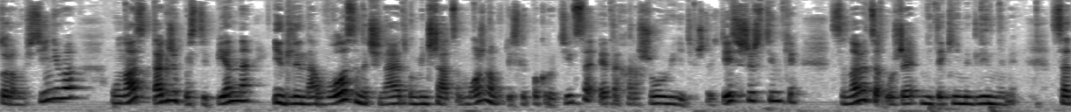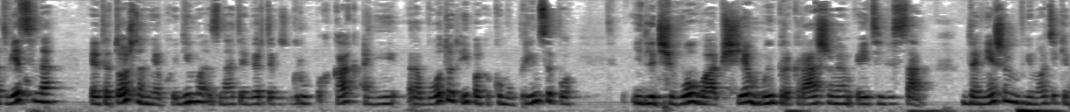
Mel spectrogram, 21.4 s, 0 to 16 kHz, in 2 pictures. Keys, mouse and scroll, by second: 1.3-4.3 middle drag, 4.5-4.8 scroll up 1, 4.8-8.2 middle drag, 8.2 scroll down 1, 8.4-13.0 middle drag, 16.8-17.2 scroll down 1, 17.2-20.3 middle drag.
